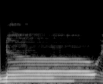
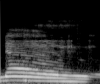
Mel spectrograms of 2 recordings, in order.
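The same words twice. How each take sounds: First: Said in the usual way. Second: Vader modulated no. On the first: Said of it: "sounds exactly like someone just saying". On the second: Retold or imitated. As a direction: push no through a voice modulator. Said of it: "voice modulator and going".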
